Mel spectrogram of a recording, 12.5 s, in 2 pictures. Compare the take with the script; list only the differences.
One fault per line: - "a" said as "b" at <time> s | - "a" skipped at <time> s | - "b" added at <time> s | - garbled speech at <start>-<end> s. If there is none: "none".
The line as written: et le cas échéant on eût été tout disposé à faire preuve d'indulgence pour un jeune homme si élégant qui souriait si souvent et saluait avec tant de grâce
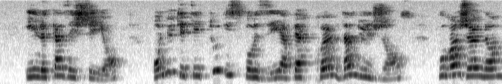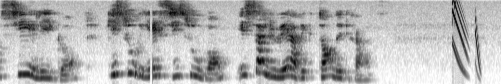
none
